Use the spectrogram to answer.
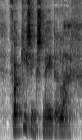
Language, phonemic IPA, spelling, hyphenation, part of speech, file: Dutch, /vərˈki.zɪŋsˌneː.dər.laːx/, verkiezingsnederlaag, ver‧kie‧zings‧ne‧der‧laag, noun, Nl-verkiezingsnederlaag.ogg
- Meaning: electoral loss, electoral defeat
